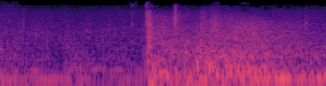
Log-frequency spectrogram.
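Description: A cannon fires in ARK Survival Ascended, one deep booming blast that hits at once and leaves a low rumbling tail, at moderate loudness over a steady background hum.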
